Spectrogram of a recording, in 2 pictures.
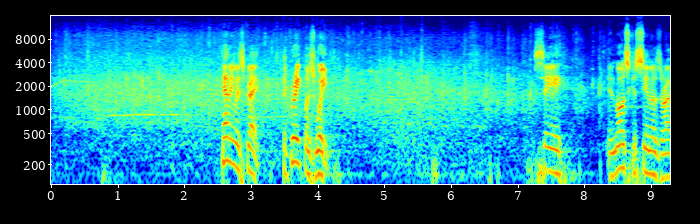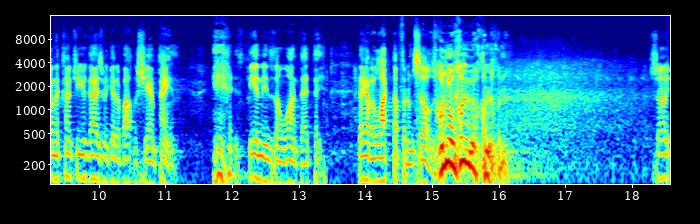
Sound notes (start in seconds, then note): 0.2 audience applauding; 4.7 audience laughing; 13.5 Don chuckling; 15.1 Don glugging alcohol; 15.7 audience laughing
